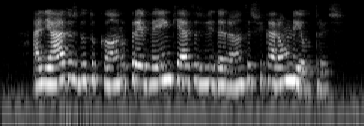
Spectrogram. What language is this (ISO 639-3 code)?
por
